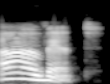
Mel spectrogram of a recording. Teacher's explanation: the e is open but it doesn't make the long sound it makes that schwa sound the uh sound it sounds like a short u event and that's how we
